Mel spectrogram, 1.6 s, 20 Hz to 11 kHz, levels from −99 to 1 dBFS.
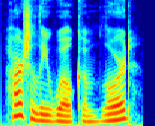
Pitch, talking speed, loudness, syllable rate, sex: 185 Hz, 115 wpm, -16 LUFS, 5.5 syllables/s, female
